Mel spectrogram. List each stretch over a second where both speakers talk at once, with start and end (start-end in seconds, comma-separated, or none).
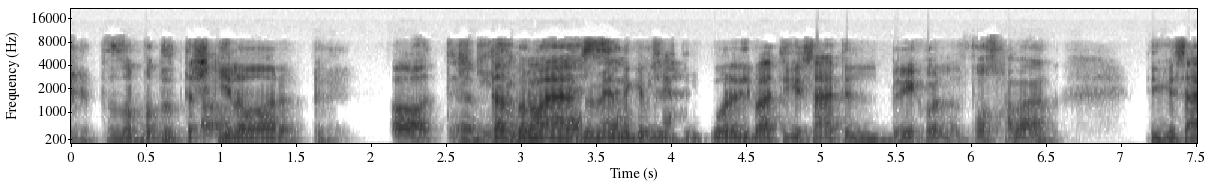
2.6-4.1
